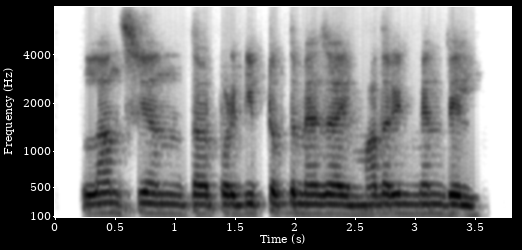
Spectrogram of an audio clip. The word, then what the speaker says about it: Magi: Gift of দ্য ম্যাজাই বানান কিন্তু MAGI, এটার উচ্চারণ হলো ম্যাজাই, আবার তোমরা ভুলে অন্য কিছু উচ্চারণ করে নাও।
